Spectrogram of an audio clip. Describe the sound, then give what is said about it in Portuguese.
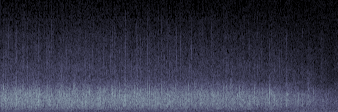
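Audience applause at a religious sermon: a dense, even wash of many hands clapping that holds steady for several seconds, then tapers off slightly toward the end, with no voices over it. “Um aplauso é para você em primeiro lugar.”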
